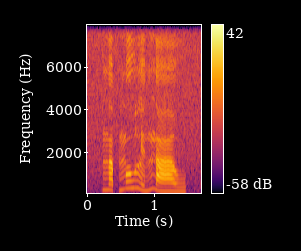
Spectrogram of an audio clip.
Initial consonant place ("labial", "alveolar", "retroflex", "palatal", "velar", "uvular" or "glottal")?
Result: velar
